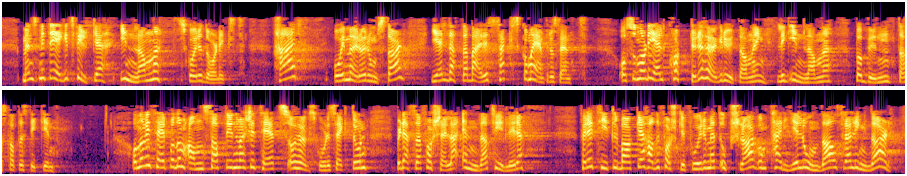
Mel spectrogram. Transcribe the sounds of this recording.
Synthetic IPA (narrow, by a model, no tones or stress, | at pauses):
mɛnsmɪt̪eːɡət̪fʏlkəɪnːlɑnːəskoːɾəɖ̪oːɭɪkst̪ | hæːɾɔɪmœɾɔɾʊmsd̪ɑːɽjɛlːɖ̪ɛt̪ːəbæːɾəsɛkskʰɔmːɑeːnpʰɾʊsɛnt̪ | ʔɔsːɔnɔɖɛjɛlkʰɔʈːəɾəhøːɡɾəʉːt̪̚d̪ɑnːɪŋlɪɡːɾɪnːlɑnːəpɔbʉnn̩t̪ʰɑst̪ɑt̪ɪst̪ɪkːən | ɔnɔʋɪseːɾpɔd̪ɔmɑnsɑt̪ːəʉnɪʋæʂɪt̪ʰeːt̪sɔhøːɡskuːləsɛkt̪ʊɳb̥lɪɖɛsːɑfɔʂɛlːɑʔɛnd̪ɑt̪ʰyːd̪lɪəɾə | fɔɾɛɪt̪ʰiːd̪̚t̪ʰɪlbɑːkəɦɑd̪ːəfɔʂkəfuːɾʉmɛt̪ʊpʂɭɑːɡɔmt̪ʰæɾjəluːnd̪ɑːlfɾɑlʏŋd̪ɑːɽ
